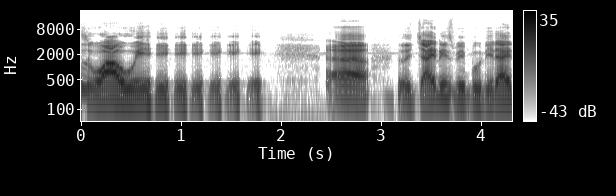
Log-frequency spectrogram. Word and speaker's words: Huawei: The pronunciation says Huawei. The Chinese people, did I try? Huawei.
